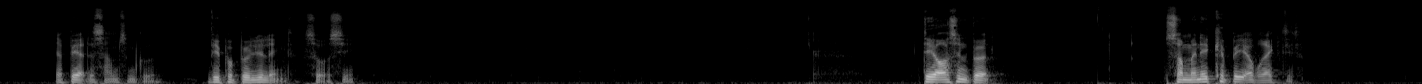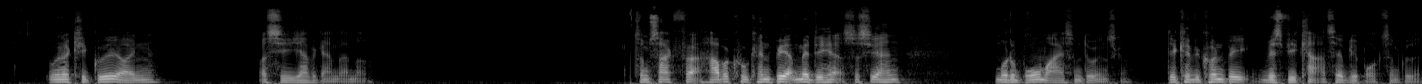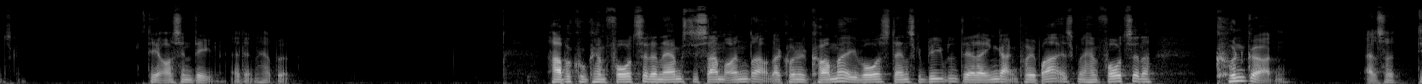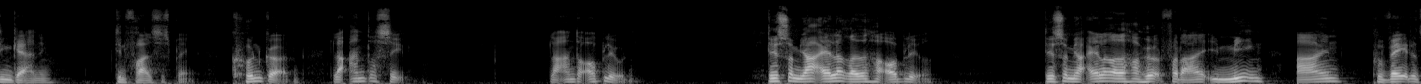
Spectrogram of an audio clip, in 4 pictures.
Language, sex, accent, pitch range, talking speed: Danish, male, native, 90-120 Hz, 155 wpm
